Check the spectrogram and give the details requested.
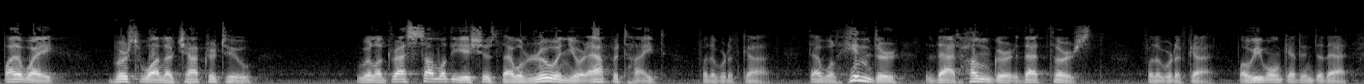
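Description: A man's voice: sits low, moderate pace, dull audio. A man from the Faroe Islands with a Faroese accent, preaching a sermon earnestly, with asides and rhetorical questions to the congregation.

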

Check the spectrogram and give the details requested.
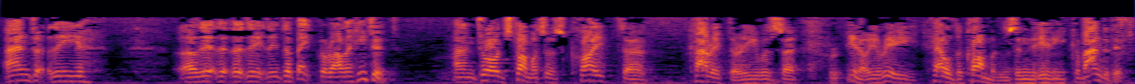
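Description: A man with a Welsh accent preaching a sermon, reading scripture in a measured, drawn-out way. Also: a little high, lively intonation. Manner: measured, stretches out scripture verses. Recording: dull lo-fi recording.

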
